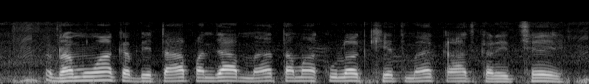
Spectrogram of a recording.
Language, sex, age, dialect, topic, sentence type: Maithili, male, 31-35, Bajjika, agriculture, statement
